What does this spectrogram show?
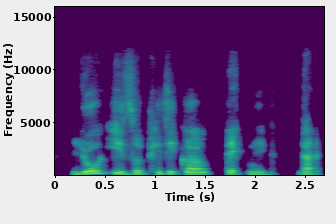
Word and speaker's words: yoga: advice to try yoga some other people says yoga but it's a real pronunciation is York is a physical technique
